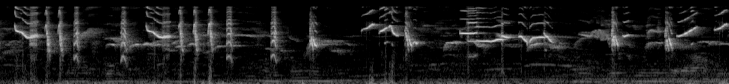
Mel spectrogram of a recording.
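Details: Oriental magpie-robin, a kept songbird, singing aggressively as if looking for a rival; fast rattling series of sharp notes followed by twisting whistled and squeaky phrases, loud and continuous.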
